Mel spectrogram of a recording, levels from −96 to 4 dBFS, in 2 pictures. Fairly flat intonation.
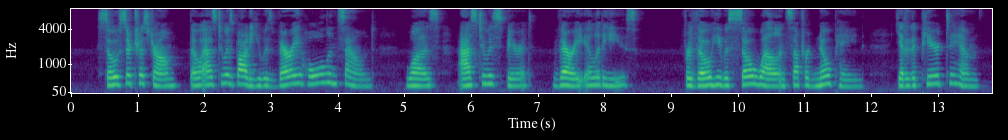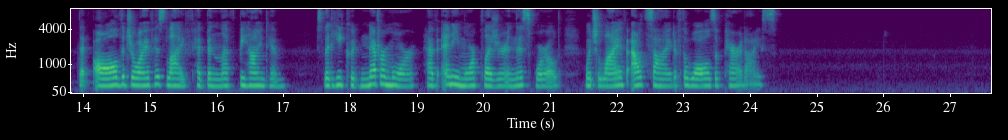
Yes: narrow, 2.3 semitones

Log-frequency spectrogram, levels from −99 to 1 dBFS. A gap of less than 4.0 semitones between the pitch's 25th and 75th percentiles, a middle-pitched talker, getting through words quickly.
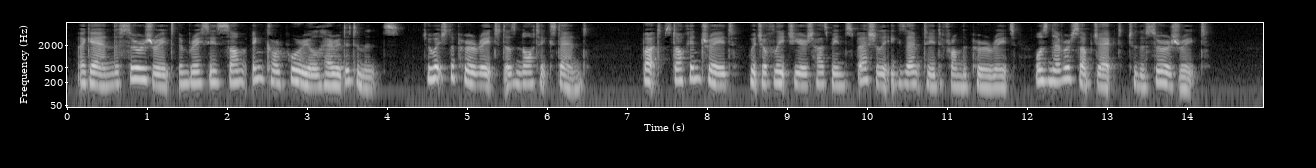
No: average, 3.6 semitones; medium, 180 Hz; average, 160 wpm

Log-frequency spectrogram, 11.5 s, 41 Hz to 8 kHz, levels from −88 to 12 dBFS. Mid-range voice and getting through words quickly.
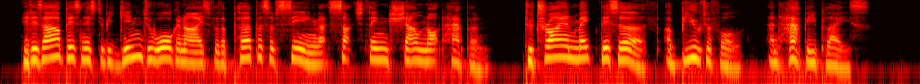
No: medium, 180 Hz; average, 155 wpm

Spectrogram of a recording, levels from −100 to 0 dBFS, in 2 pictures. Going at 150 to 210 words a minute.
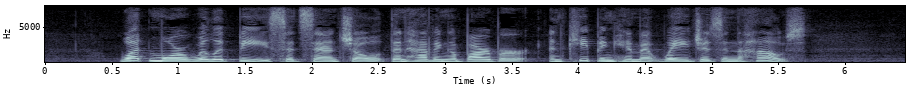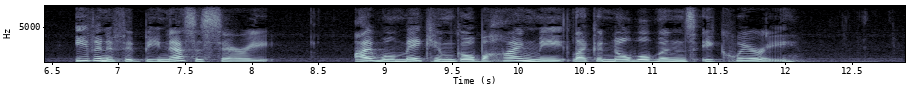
Yes: average, 165 wpm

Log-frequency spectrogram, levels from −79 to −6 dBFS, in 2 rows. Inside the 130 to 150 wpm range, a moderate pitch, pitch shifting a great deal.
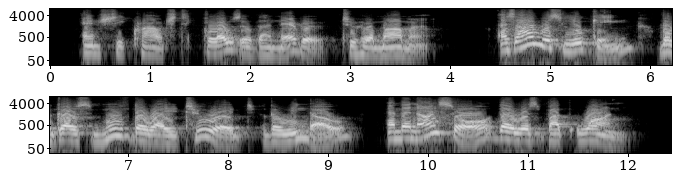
No: slow, 135 wpm; low, 115 Hz; wide, 6.0 semitones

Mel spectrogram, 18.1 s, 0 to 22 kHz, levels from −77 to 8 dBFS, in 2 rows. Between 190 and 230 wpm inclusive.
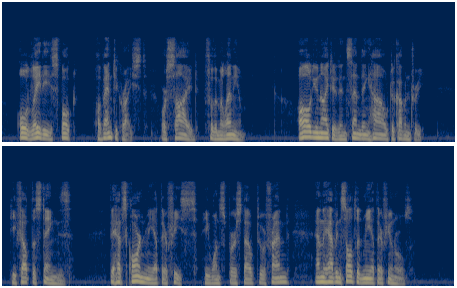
No: average, 140 wpm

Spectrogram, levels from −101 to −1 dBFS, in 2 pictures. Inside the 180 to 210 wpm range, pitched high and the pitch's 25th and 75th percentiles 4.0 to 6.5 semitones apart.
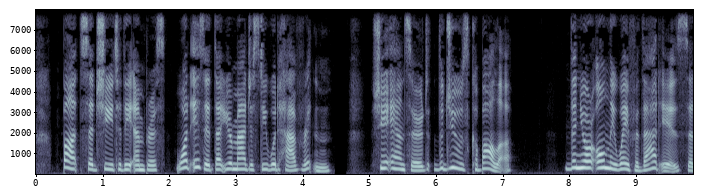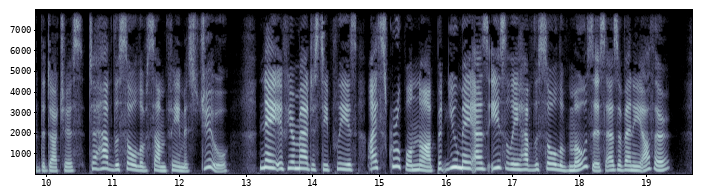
Yes: average, 185 wpm; high, 245 Hz; average, 5.1 semitones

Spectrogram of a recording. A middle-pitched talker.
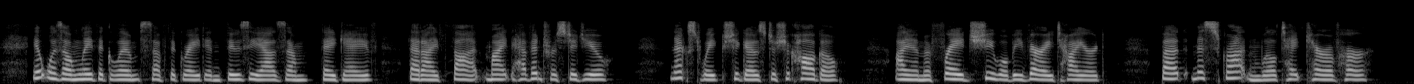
No: high, 225 Hz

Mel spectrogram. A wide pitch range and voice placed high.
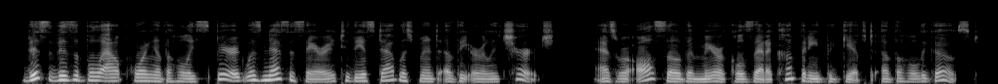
No: wide, 6.1 semitones; medium, 145 Hz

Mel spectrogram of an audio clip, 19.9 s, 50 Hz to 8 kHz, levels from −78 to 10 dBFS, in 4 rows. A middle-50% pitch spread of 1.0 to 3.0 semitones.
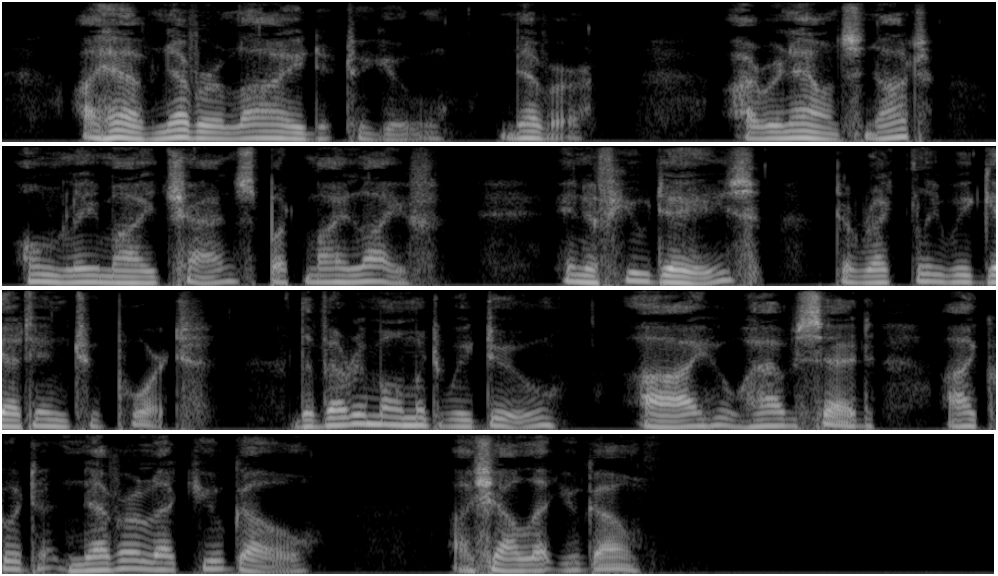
Yes: average, 2.7 semitones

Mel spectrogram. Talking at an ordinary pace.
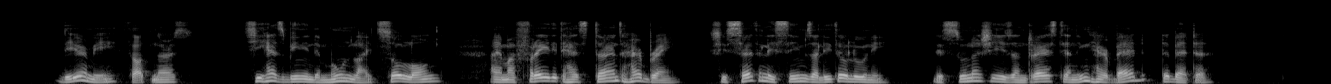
Yes: average, 165 wpm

